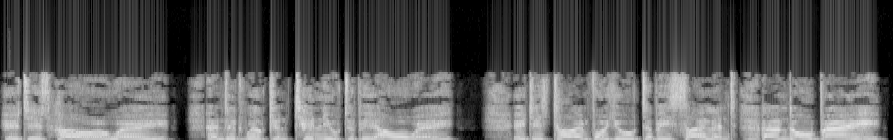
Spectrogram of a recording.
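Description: A man voicing a shrill, cold-hearted male alien leader in a storybook reading, who gives commands and shouts in anger. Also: slow, husky, dry recording, muffled recording, exaggerated voice. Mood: furious, shouting.

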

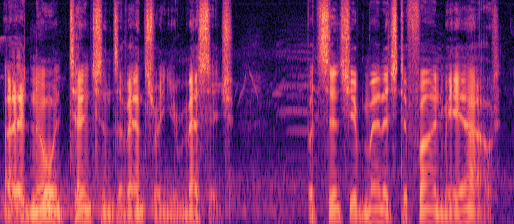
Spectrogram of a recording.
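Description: A man's voice: low-pitched, moderate pace, bright, forceful tone, a little hiss or hum. A man doing a chuckling folksy old hermit. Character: jovial old male hermit with homebrew.

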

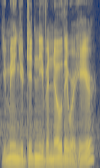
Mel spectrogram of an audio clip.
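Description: A man's voice: deep voice, brisk, sharp tone, a little hiss or hum. A man voicing a jovial old hermit who talks in a folksy, chuckling, rambling way.

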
